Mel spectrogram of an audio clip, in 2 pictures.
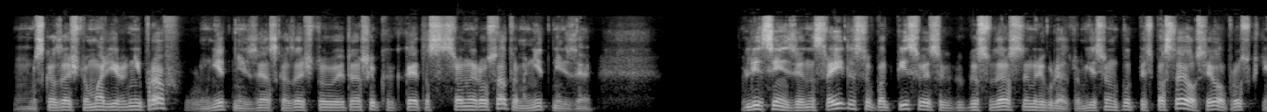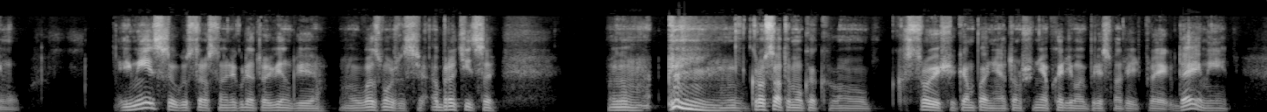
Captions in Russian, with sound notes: Сказать, что Мальер не прав, нет, нельзя. Сказать, что это ошибка какая-то со стороны Росатома, нет, нельзя. Лицензия на строительство подписывается государственным регулятором. Если он подпись поставил, все вопросы к нему. Имеется государственного регулятора Венглии возможность обратиться [откашливается] к Росатому как к строящей компании о том, что необходимо пересмотреть проект. Да, имеет.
